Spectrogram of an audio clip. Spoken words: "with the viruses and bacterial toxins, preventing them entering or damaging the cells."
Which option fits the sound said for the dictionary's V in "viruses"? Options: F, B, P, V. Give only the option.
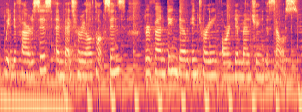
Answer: F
